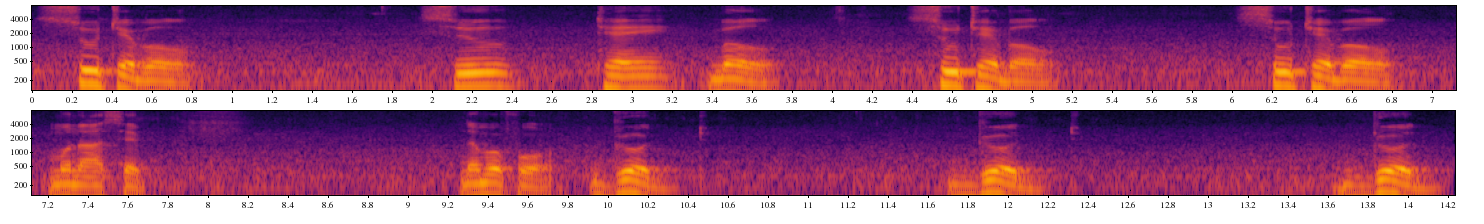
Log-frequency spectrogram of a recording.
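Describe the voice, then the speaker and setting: Slow, deep-voiced man teaching English words. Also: darkish tone, slight background noise. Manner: slow, repeats each word several times before translating. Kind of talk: vocabulary lesson with repetition drills.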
